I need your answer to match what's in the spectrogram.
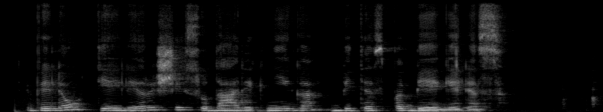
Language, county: Lithuanian, Klaipėda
